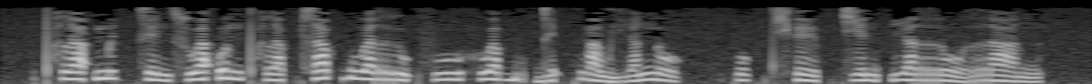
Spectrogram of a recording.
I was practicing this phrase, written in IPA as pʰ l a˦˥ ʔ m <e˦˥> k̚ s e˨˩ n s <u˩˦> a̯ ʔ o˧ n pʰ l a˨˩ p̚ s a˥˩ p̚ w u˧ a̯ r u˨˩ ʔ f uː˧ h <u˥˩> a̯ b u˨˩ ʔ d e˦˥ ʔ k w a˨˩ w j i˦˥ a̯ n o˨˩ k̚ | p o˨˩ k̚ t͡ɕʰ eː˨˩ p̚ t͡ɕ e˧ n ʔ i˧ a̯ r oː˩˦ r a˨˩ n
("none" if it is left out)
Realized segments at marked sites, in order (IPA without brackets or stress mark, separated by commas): e˥˩, u˦˥, u˧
